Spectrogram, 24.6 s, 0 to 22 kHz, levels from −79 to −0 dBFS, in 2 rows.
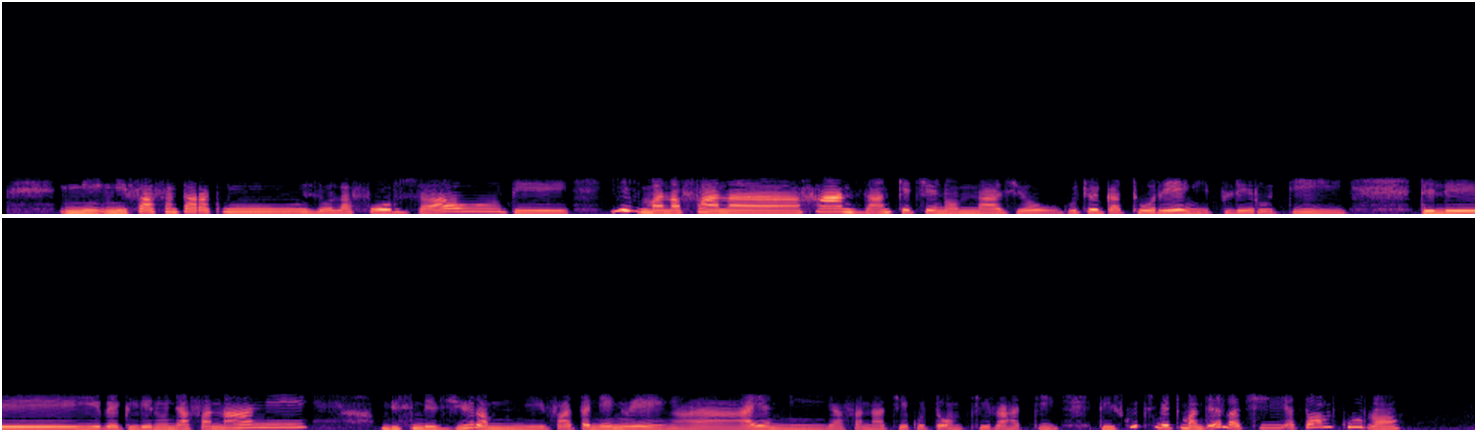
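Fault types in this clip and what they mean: iLBC codec: narrowband frames coded independently; the speech stops above 3.7 kHz and sounds plainly rough and synthetic, fitting 30 ms frames near 13.3 kbps.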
